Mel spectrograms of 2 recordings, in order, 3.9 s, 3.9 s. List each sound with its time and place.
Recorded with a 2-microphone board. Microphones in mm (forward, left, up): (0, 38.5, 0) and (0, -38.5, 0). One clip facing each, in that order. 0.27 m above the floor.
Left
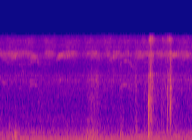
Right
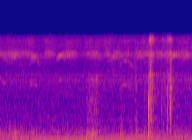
1.7 s keys jangling: 30° right (ahead or behind), 1.0 m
